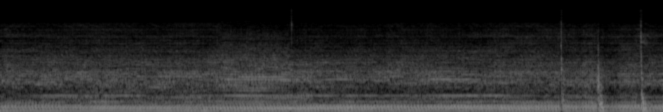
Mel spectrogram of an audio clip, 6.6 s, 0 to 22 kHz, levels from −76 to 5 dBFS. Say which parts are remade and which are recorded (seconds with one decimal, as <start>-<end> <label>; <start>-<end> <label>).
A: 0.0-2.2 remade; 2.2-2.9 recorded; 2.9-6.6 remade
